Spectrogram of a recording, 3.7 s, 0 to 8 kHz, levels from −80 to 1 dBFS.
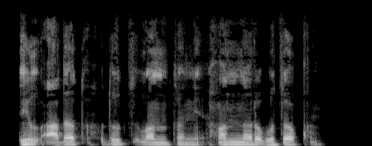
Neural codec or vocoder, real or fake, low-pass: none; real; 7.2 kHz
